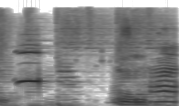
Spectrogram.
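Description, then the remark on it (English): A tuned whistle, one of a set marked with note letters and filled up to the notes, sounds a short, steady, clear note, then after a brief pause a louder, fuller whistle note that holds and shifts slightly in pitch. No talking. “they actually have letters, so the notes, so you fill them up to the notes.”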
